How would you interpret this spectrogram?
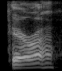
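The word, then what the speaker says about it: Terre Haute: pronounce that properly terraote it's French it means high land. Hot means high. Terra means land.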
